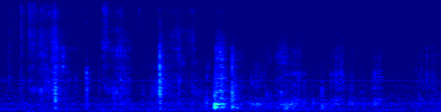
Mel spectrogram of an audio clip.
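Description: A person biting into and chewing crunchy food close to the microphone: soft, irregular crunches and crackles, with a sharper crunch about two seconds in.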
